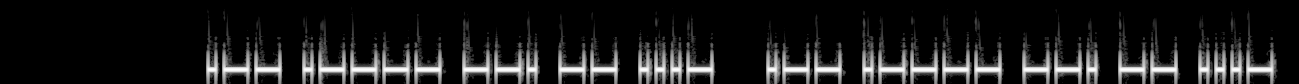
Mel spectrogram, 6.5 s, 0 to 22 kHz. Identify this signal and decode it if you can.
Morse code, heard as a keyed tone, about 30 wpm, 700 Hz. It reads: W1GMV W1GMV
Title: USA Call Signs Repeated 3x 30wpm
